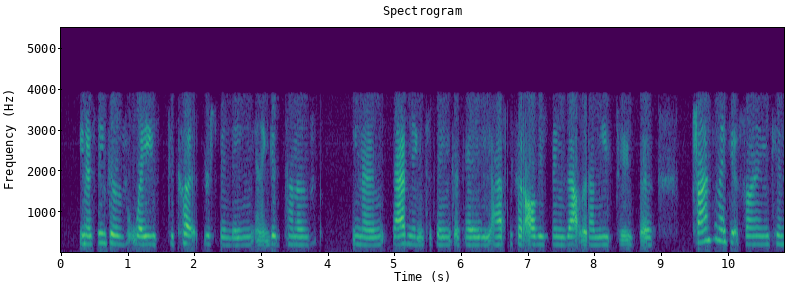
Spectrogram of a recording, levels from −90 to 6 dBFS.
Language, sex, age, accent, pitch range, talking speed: English, female, 20-39, American, 195-240 Hz, 215 wpm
